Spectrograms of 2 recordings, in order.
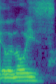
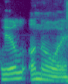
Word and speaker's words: Illinois: that how you say Illinois Illinois something like that Illinois better not pronounce that s they get mad I can't stand the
